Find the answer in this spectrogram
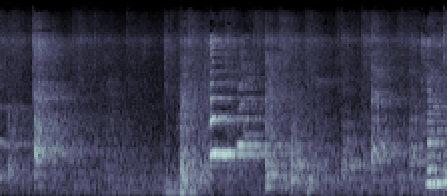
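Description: Tenor and alto saxophones improvising free jazz: about five short, sharply attacked notes with pauses between them, each ringing out briefly.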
